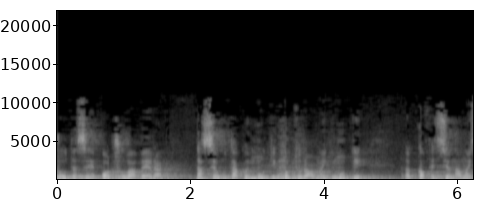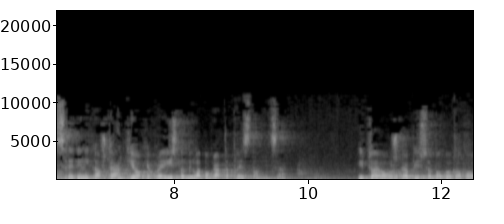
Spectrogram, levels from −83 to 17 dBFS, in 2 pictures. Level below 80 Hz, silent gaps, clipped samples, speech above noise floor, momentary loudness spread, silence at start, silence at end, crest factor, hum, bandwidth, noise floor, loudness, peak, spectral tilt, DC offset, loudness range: -46 dBFS; none; under 0.1%; 23 dB; 11 LU; 0 s; 0 s; 18 dB; none; 11 kHz; -43 dBFS; -21 LUFS; -4 dBFS; -5.5 dB/octave; under 0.1%; 4 LU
